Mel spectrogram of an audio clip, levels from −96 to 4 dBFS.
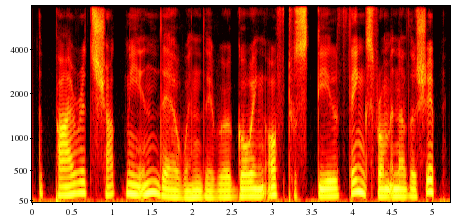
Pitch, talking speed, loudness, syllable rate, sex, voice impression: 125 Hz, 195 wpm, -18 LUFS, 4.7 syllables/s, male, masculine, adult-like, tensed, powerful, hard, slightly muffled, cool, calm, mature, slightly friendly, reassuring, slightly unique, wild, strict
